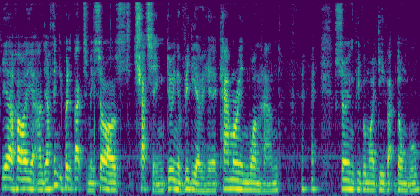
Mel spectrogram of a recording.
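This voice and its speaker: A man's voice: medium pitch, normal speed. Guy rambling away casually on ham radio in his shack, bit of noise behind him. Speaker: amateur radio operator and video maker. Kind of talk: casual radio chat while filming.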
